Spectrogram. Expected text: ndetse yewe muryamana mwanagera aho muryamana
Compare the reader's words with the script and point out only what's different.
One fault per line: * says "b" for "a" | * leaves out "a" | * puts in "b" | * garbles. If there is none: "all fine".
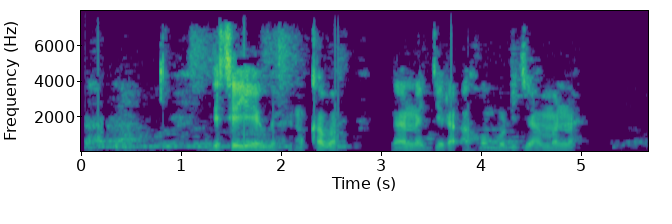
* says "mukaba" for "muryamana"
